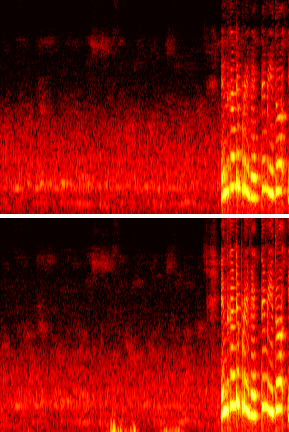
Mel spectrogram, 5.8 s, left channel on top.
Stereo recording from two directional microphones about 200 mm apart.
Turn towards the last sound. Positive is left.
turn(degrees=-55)  # may be behind; listen again after turning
